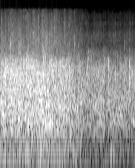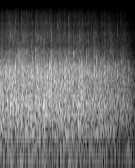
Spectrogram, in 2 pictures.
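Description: Audience applause, many hands clapping together, fading away over the last few seconds.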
